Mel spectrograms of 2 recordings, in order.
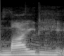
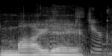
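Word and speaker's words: Mydei: It's not Mighty, it's my day.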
